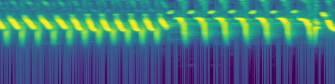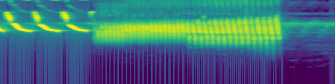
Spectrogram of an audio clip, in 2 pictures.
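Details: Young-canary training song with a canary singing long and energetic: quick repeated high downslurred chirps about three per second, then a loud dense buzzing trill before fading.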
